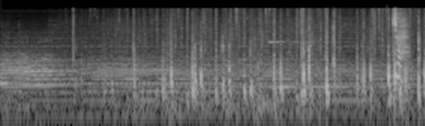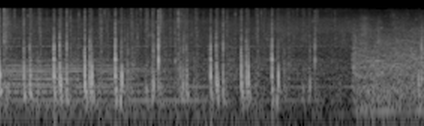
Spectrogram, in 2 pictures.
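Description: Horse hooves clatter on a dirt track.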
